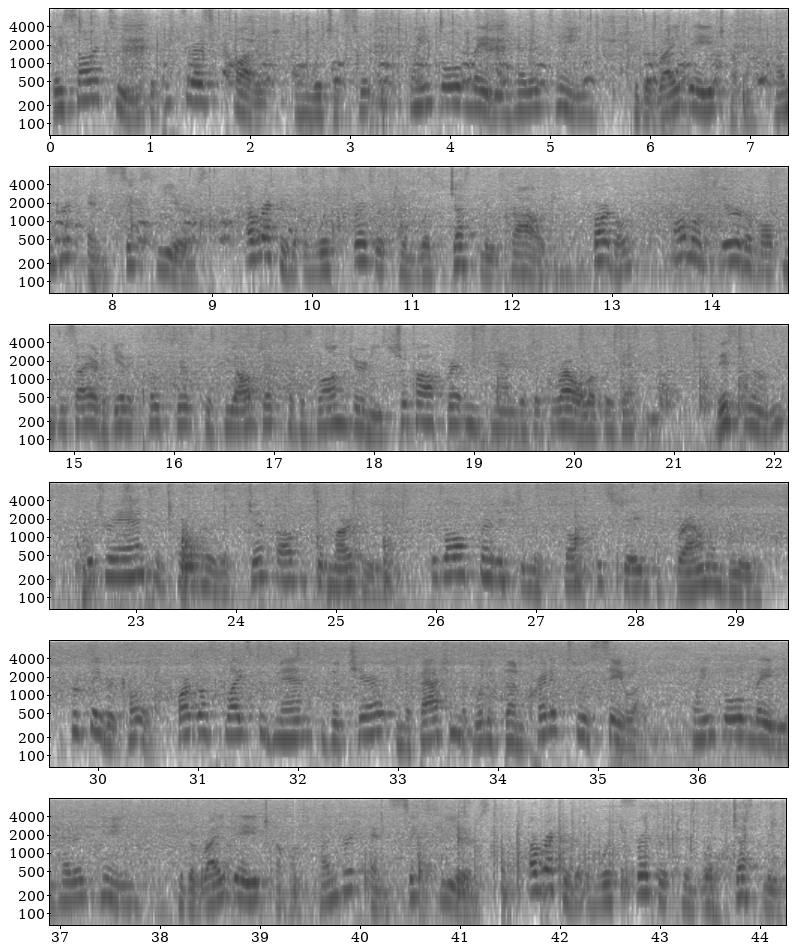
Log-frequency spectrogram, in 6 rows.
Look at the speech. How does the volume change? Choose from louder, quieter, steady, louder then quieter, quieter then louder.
steady.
